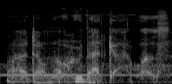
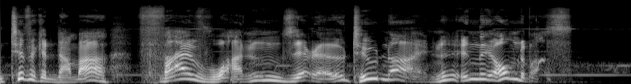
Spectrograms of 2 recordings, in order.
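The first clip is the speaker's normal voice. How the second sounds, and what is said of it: Increasingly posh put-on British accent. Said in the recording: “Do it in a British accent... His accent got stricter as time went on... he grew a monocle in the middle of the second sentence.”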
